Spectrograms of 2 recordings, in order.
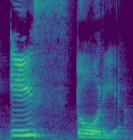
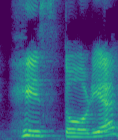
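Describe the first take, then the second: First: The h at the start is silent. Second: The h at the start is pronounced. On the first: The speaker calls it right. "Remember the H is silent" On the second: The speaker calls it wrong. "you don't say historia"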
